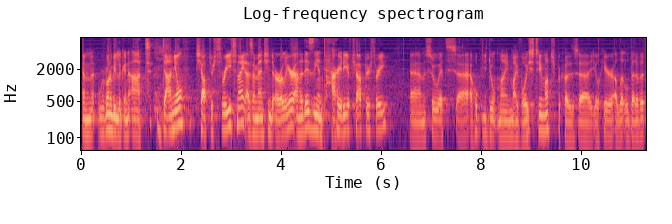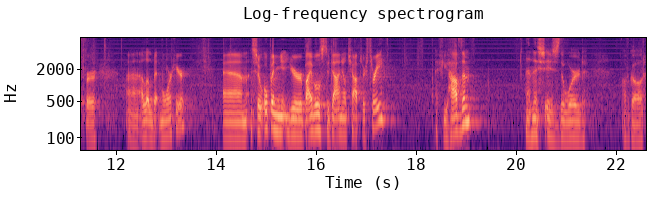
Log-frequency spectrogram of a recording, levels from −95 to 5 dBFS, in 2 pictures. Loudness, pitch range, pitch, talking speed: -16 LUFS, 110-140 Hz, 120 Hz, 190 wpm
